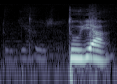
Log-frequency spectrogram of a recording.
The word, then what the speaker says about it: tuja: Dice tuja y se pronuncia tuya. – Tuya, tuya. La Y en vez de ye es ye.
